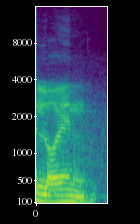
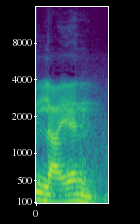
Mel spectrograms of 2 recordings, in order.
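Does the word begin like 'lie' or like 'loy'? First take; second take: loy; lie. First: The first vowel sounds like 'oy' in boy. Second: The first vowel sounds like 'eye' in lie. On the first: The speaker calls it wrong. "ये शब्द लोयन है ही नहीं" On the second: The speaker calls it right. "ये शब्द है लायन"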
